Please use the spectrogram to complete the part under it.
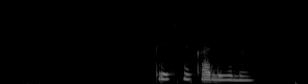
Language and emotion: Russian, neutral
